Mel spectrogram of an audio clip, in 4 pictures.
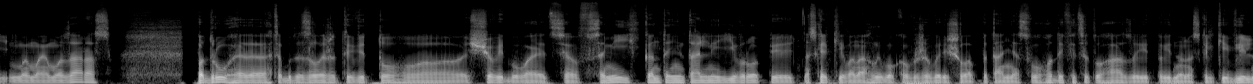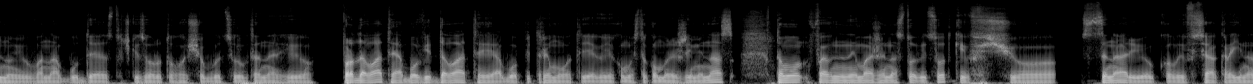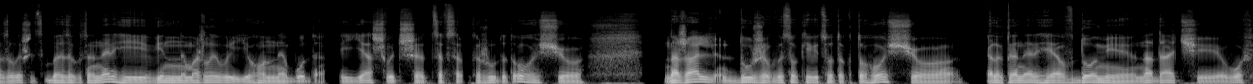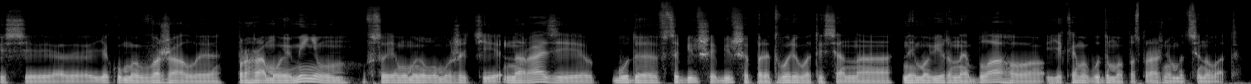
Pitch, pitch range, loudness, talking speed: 80 Hz, 80-90 Hz, -23 LUFS, 135 wpm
